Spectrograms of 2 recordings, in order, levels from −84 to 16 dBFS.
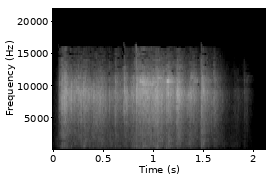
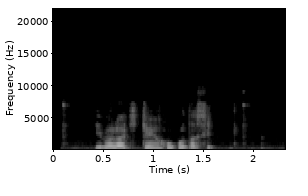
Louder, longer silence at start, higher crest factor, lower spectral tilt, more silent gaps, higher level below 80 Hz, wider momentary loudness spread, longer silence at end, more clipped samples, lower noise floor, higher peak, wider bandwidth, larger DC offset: first, -18 LUFS vs -28 LUFS; second, 0.05 s vs 0.45 s; about the same, 20 dB vs 16 dB; second, 6 dB/octave vs -6.5 dB/octave; neither; second, under -90 dBFS vs -62 dBFS; about the same, 13 LU vs 12 LU; second, 0.4 s vs 0.75 s; neither; second, -46 dBFS vs -58 dBFS; first, -2 dBFS vs -12 dBFS; first, 16.5 kHz vs 9.2 kHz; neither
